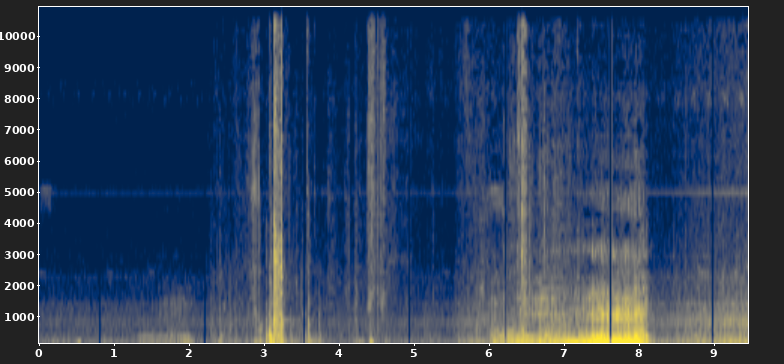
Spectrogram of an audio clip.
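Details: Ginger Matimba, a male lion, on an April 4 WildEarth afternoon safari drive, starts a roaring bout with a low moaning call that rises in strength near the end, over steady vehicle engine hum and a few sharp knocks.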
